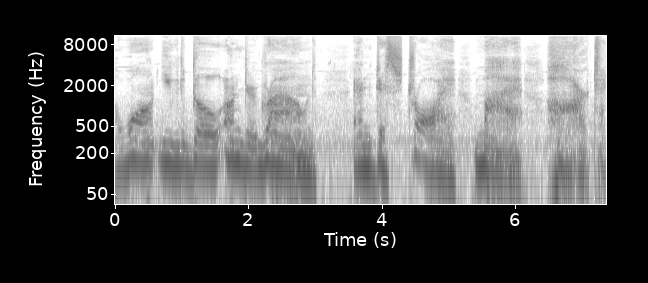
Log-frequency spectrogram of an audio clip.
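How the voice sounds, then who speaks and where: A growling put-on character voice from a man at medium pitch, very slow in pace, over clear background noise. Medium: video game. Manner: wry, self-mocking.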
